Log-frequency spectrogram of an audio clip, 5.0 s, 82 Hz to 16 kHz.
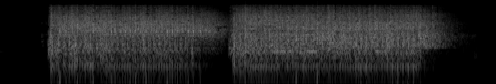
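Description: Two long, loud full-auto bursts from an Anstoy M4A1 Strikeface airsoft rifle, each roughly two seconds of rapid, even popping with a brief gap between them, close to the listener.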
